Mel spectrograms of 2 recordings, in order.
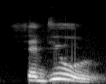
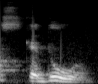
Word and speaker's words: schedule: not be but verse verse mischievers and we also have schedule and not schedule as long as British English is concerned as long as British English is concerned.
